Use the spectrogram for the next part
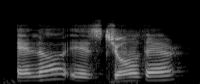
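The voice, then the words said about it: Speaks with an unexpected accent. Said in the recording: “Where's the accent coming from? ... I'd never heard you speak with this accent.”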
